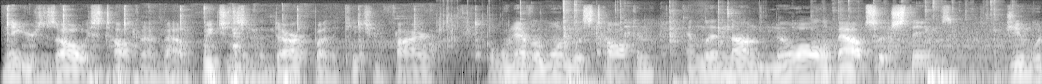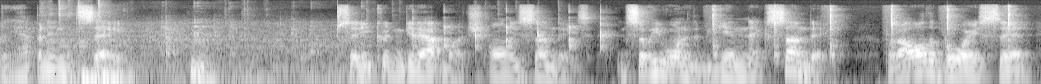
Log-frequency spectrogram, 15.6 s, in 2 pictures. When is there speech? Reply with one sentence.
The speech can be heard from 0.0 to 9.4 s and from 10.3 to 15.5 s.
